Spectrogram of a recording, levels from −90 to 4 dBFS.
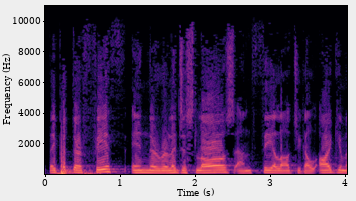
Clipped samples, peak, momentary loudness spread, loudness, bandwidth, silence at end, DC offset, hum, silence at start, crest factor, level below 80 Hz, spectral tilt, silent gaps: under 0.1%; -16 dBFS; 6 LU; -27 LUFS; 10 kHz; 0 s; under 0.1%; none; 0.05 s; 10 dB; -42 dBFS; -7.5 dB/octave; none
